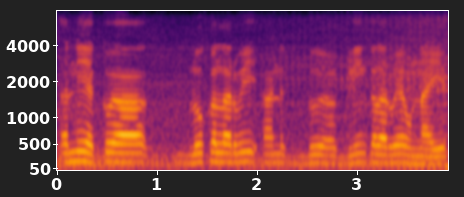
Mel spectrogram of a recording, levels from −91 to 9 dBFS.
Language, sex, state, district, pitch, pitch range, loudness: Telugu, male, Andhra Pradesh, Sri Satya Sai, 160 Hz, 145-170 Hz, -16 LUFS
